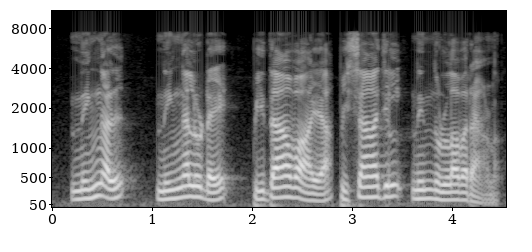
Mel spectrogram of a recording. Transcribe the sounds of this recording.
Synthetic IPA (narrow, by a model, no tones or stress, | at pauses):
niŋːɐɭ | niŋːɐɭuɽe̞ | piðaːʋaːjɐpiɕaːd͡ʑilninːuɭːɐʋɐɾa̰ːɳɨ̰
